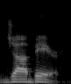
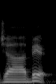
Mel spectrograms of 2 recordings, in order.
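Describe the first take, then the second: First: The second syllable sounds like 'bear', drawn out. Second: The second syllable sounds like 'beer', said quickly. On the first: The speaker calls it wrong. "I'm not a bear" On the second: The speaker calls it right. "Just like Ja Beer, right?"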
